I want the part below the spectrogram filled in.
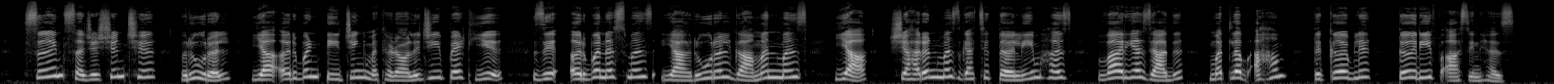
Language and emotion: Kashmiri, neutral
